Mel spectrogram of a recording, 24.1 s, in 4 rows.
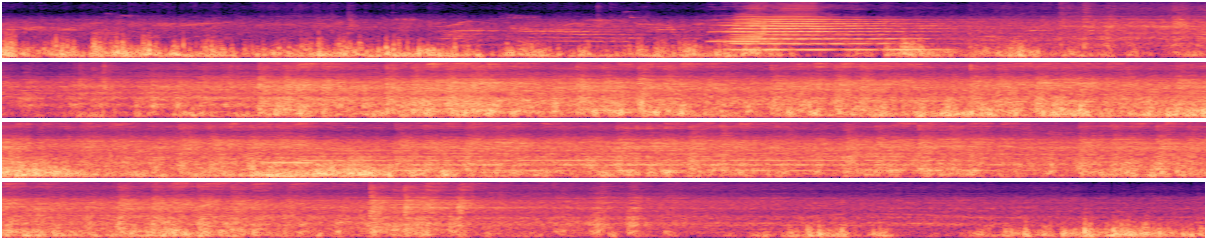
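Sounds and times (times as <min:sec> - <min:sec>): train horn: 0:03.5 - 0:04.9, 0:10.4 - 0:11.5, 0:13.2 - 0:17.5
train wheels clattering over rails: 0:05.2 - 0:21.8.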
